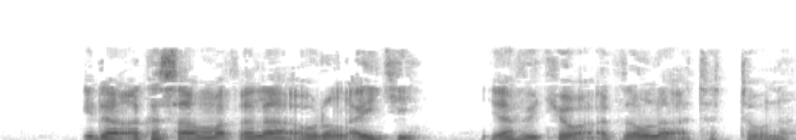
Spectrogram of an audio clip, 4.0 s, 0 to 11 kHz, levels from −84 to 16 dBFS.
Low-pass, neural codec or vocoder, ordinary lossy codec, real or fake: 7.2 kHz; none; MP3, 32 kbps; real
